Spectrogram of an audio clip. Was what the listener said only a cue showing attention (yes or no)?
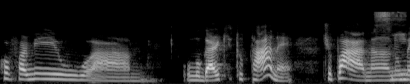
yes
